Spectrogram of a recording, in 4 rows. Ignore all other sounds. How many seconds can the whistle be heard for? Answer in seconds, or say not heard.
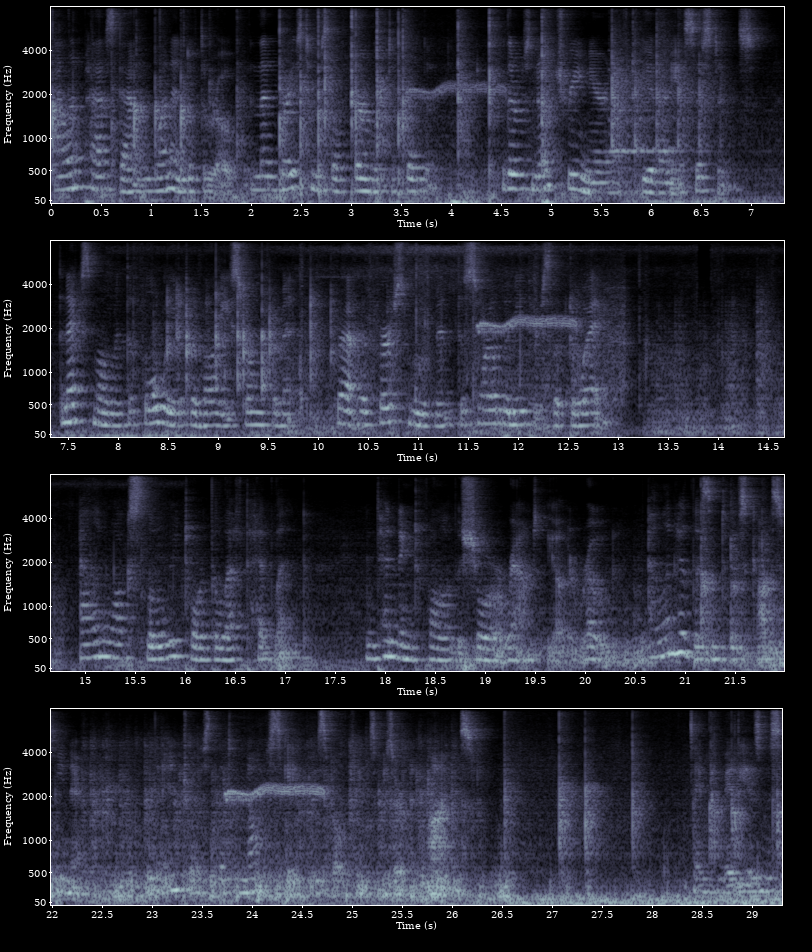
4 s.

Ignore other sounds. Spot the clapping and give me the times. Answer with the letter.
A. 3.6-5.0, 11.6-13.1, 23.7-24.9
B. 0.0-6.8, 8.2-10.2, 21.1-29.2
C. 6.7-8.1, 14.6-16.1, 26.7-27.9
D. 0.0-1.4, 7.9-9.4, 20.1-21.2
B.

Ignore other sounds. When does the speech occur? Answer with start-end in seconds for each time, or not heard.
0.0-12.9, 14.8-26.4, 28.4-29.2.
